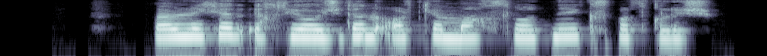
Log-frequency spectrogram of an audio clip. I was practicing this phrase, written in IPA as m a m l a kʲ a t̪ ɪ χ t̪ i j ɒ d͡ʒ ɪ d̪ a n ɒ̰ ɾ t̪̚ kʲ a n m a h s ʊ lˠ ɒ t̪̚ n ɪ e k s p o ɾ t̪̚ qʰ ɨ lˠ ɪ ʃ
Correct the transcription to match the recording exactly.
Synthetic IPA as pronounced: m a m l a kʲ a t̪ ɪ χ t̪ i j ɒ d͡ʒ ɪ d̪ a n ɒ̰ ɾ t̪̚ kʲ a n m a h s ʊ lˠ ɒ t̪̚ n ɪ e k s p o ɾ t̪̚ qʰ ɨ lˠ ɪ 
